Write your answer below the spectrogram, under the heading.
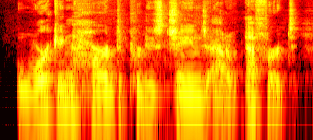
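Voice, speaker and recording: Recorded very cleanly against a silent background, a man with an unremarkable speaking voice talks at a moderate pace and a fairly low pitch. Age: 60s. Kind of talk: teaching talk on a livestream. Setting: livestream on social media.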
